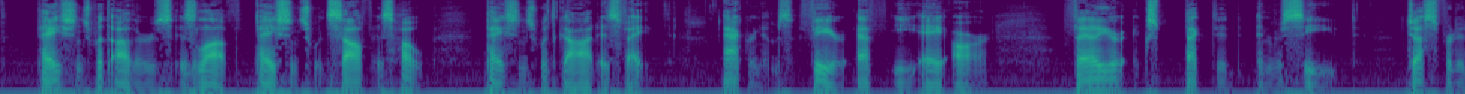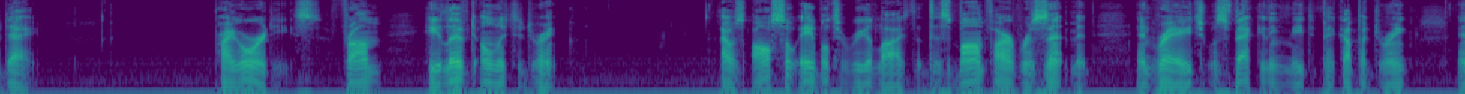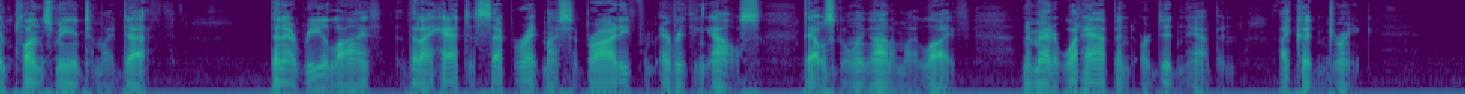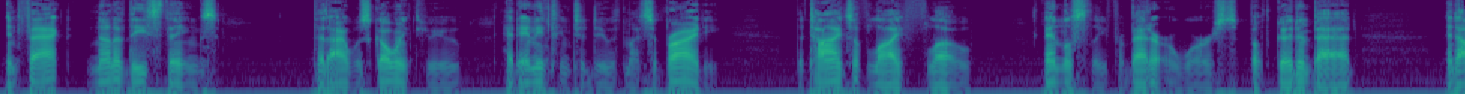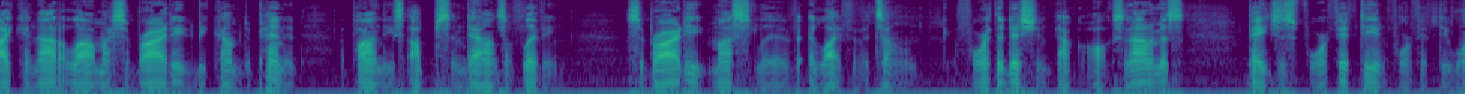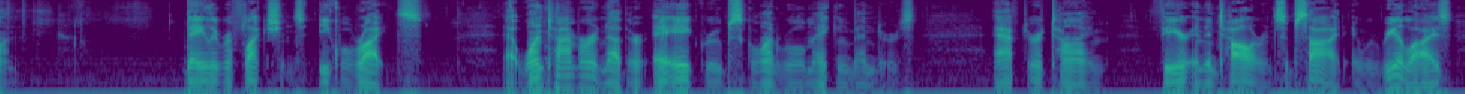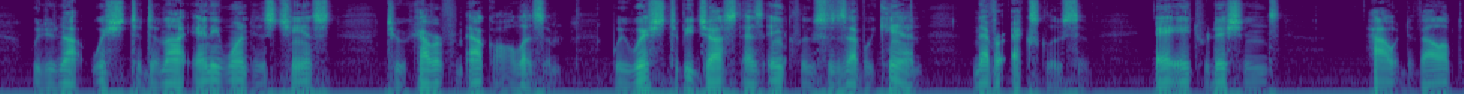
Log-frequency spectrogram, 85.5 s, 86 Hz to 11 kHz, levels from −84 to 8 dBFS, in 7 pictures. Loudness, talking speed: -30 LUFS, 145 wpm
